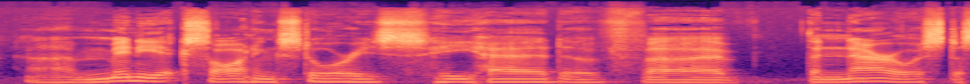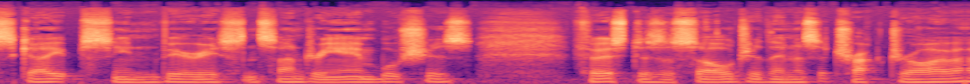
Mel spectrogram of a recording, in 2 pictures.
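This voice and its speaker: At a moderate pace, a voice with an Australian accent speaks in monotone, flat intonation on a very clean recording with a silent background. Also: man, fairly low pitch for a man. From Australia (New South Wales). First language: French. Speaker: history professor. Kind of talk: interview. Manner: hesitant with fillers.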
